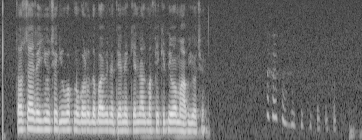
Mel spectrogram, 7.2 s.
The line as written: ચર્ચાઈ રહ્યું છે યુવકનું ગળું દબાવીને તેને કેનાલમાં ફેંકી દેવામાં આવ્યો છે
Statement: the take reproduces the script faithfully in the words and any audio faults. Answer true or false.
false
